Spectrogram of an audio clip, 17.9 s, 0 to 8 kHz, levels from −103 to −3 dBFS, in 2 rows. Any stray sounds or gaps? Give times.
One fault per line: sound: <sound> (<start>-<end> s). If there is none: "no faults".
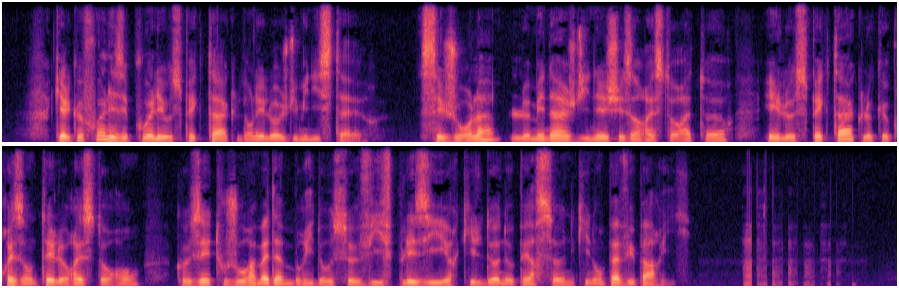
sound: laugh (16.4-17.5 s)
